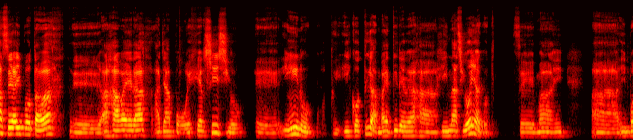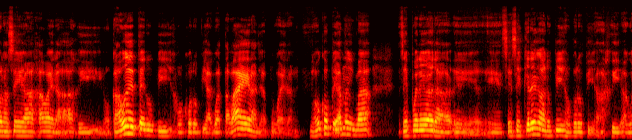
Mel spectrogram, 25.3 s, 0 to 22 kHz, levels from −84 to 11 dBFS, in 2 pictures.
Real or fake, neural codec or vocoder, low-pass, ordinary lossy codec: real; none; 19.8 kHz; none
